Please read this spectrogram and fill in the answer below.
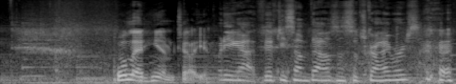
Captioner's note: laughs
